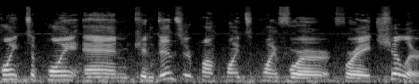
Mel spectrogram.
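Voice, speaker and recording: Speech moves at a very slow pace. Noticeable background noise runs underneath. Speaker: HVAC technician. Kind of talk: tutorial. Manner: loud.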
